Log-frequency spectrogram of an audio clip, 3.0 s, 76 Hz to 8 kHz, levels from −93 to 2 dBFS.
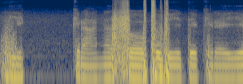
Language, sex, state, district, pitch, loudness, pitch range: Hindi, male, Uttar Pradesh, Hamirpur, 110 Hz, -19 LUFS, 110-115 Hz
